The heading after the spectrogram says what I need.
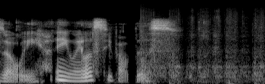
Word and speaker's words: Zoe: No, no, that's Madam Zoe. You know, I used to call Madam Zoe Madame Zo because it looks like that, but no, apparently pronounced Zoe.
